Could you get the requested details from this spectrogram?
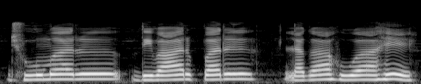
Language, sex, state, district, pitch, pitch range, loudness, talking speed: Hindi, female, Madhya Pradesh, Bhopal, 225 Hz, 210-235 Hz, -10 LUFS, 85 wpm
